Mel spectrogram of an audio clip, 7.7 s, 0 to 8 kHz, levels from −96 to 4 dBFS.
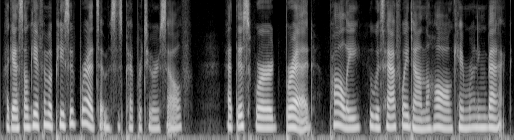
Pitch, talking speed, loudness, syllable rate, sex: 185 Hz, 225 wpm, -18 LUFS, 5.1 syllables/s, female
